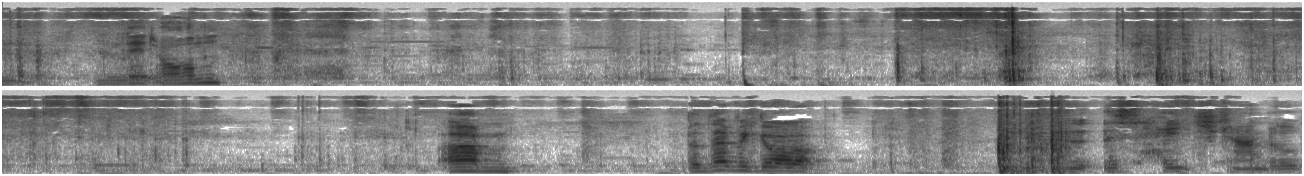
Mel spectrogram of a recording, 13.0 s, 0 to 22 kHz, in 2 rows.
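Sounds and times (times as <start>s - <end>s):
faint background music: 0.0s - 13.0s
box knocks and bumps: 11.4s - 12.0s.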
